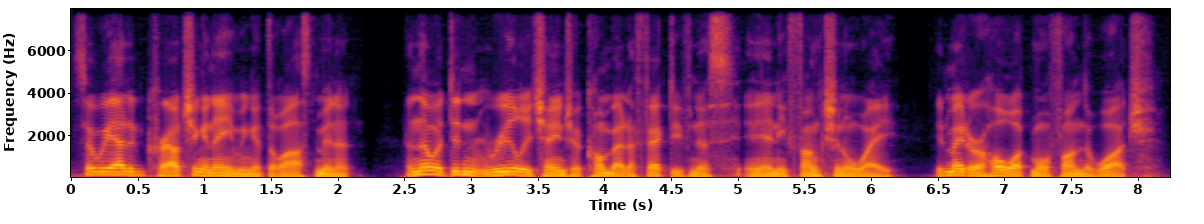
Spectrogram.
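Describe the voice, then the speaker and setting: A man's voice: mid-range voice, fast talker, hardly any pauses, warm tone. A man speaking as a game developer in a narrated commentary.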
